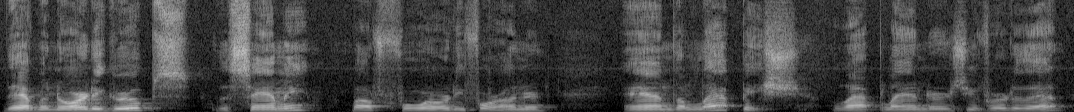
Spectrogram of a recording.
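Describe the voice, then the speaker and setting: A man's voice: a little high, measured pace, warm tone. A man giving an informal history lecture to a group, in a folksy way with casual asides to his listeners. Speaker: church class teacher.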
